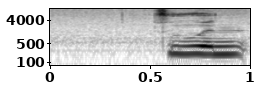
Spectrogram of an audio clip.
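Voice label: "zun1", Chinese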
